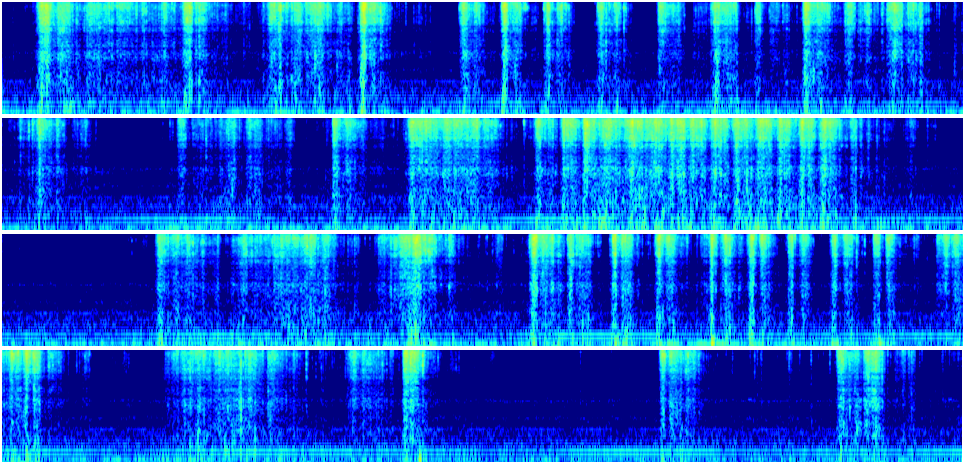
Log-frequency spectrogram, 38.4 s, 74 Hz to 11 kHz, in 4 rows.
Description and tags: small person animal(s) in leaves
various speeds of something small stepping on leaves- stepping, stopping, running, jumping etc
crunched two dead leaves in my fingers 6 inches from a Blue Snowball Microphone.
a little bit of room tone but fine if lowered for texture.
small-animal-rummaging, light-footsteps, crunching-leaves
